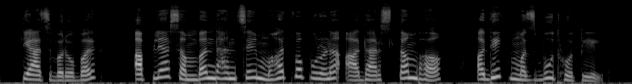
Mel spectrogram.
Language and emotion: Marathi, neutral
